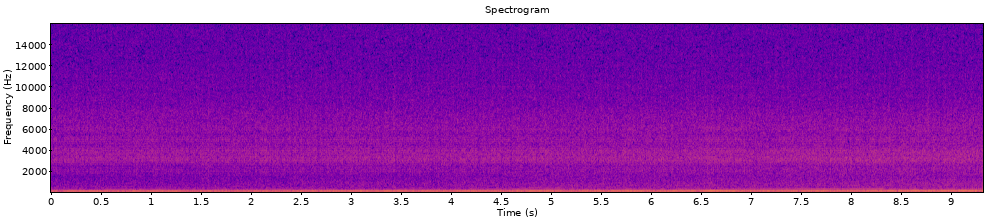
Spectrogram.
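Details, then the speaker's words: Computer case fan, lit up during a sound test at very low speed: a steady low droning hum with a few tones that creep slightly upward; a harmonic resonance, and something is suspected to be rubbing, heard only at very low speed. "something is rubbing I don't know if you can you hear that it's only at very low speed there's a harmonic resonance"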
